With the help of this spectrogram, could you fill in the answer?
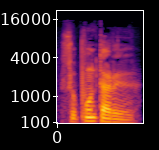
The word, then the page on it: supuñ tarw: apatani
